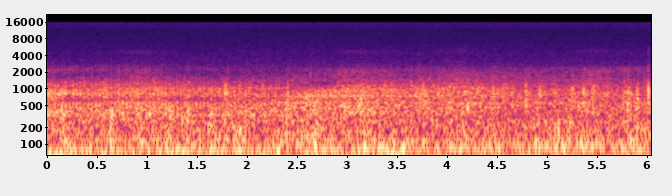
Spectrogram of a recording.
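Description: Faint rumble of an SUV driving away along a dirt track, its engine and tyres slowly fading.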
